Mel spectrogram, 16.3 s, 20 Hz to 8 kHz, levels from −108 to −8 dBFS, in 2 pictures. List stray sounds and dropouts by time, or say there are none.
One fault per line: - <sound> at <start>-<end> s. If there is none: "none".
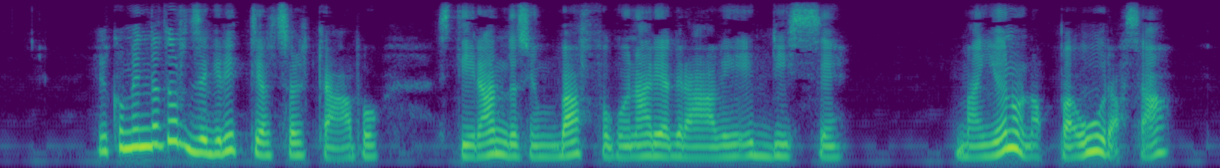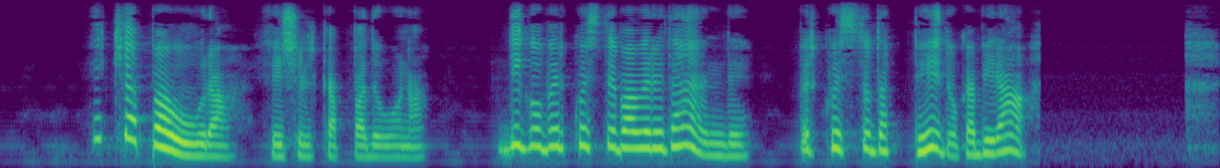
none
